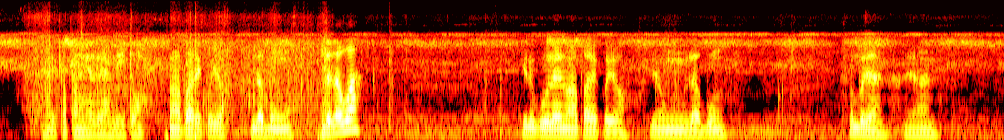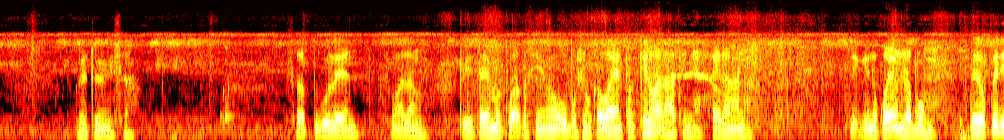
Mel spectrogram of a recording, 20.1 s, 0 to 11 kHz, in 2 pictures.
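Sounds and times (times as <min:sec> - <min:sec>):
crickets chirring: 0:00.0 - 0:20.0.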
